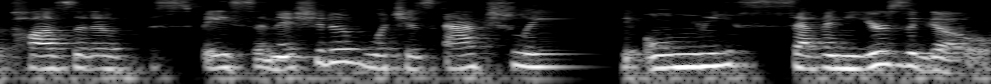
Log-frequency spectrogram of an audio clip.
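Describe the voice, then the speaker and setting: In a Canadian accent, the speaker talks at a moderate pace in a somewhat breathy voice, with audible room echo. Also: woman. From Canadian Prairies (small-town Manitoba and Saskatchewan). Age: 40s. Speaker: public service trainer. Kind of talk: panel introduction.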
